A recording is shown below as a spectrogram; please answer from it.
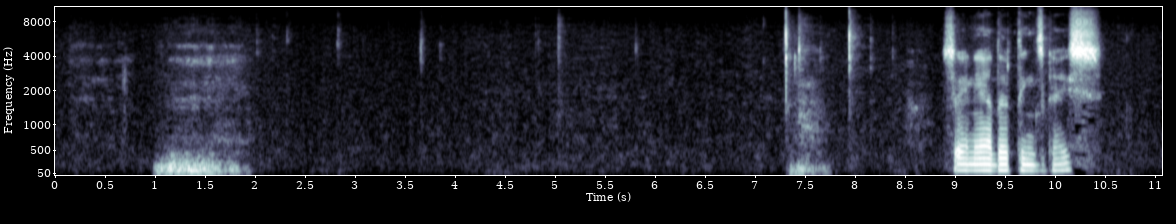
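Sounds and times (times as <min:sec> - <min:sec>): keyboard or mouse clicks: 0:07.3 - 0:08.2.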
